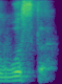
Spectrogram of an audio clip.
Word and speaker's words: Worcester: at first of all it's worcester worcester what's that that's how it is he's starting to talk like that now but it's spelled the way you said it but it's worcester what's the matter worcester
